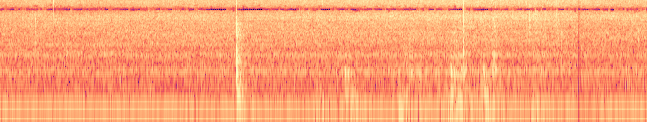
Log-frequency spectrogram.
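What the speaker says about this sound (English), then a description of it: "time to just go in with all the spices" Carrots frying in a pot with dry spices just added give a steady, even sizzle throughout, with a few sharp clicks and light scraping stirs breaking through the constant hiss.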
